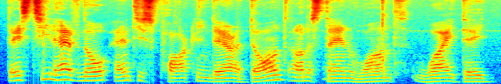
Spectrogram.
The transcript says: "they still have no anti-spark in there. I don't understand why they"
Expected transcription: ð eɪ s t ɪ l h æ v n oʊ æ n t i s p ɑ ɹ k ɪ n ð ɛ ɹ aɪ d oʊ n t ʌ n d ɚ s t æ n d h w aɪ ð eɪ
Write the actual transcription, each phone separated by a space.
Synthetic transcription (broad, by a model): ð eɪ s t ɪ l h æ v n oʊ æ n t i s p ɑ ɹ k ɪ n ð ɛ ɹ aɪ d oʊ n t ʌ n d ɚ s t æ n d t w aɪ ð eɪ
